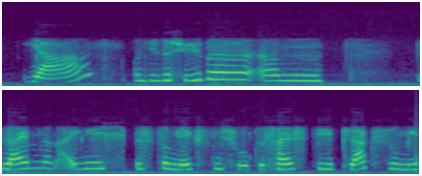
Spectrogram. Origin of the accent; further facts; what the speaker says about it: Hesse, Germany; Ich komme aus der Nähe von Frankfurt.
